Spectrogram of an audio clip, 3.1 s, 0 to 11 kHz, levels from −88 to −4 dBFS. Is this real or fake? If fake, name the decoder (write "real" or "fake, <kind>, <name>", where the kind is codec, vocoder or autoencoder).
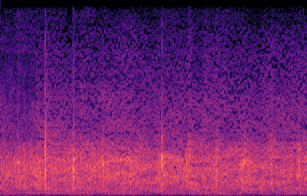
fake, codec, SNAC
